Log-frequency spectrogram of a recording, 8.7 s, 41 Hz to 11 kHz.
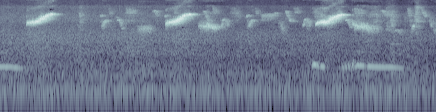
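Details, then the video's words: Horsfield's bushlark training song from 2022: three bright rising whistles about three seconds apart, each followed by buzzy slurred notes and twittering, plus a faint low tone and steady low hum. "Kumpulan masteran burung branjangan terbaru tahun 2022, dijamin branjangan anda akan gacor"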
